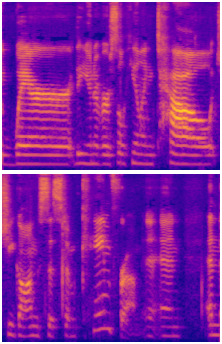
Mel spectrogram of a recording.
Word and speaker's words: qigong: personally achieve this is through a practice called qi gong which is spelled q-i-g-o-n-g and it's an ancient chinese exercise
